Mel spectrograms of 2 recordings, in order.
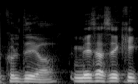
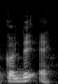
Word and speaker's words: Col des Haies: À Saulcieux, on dit le Col des A. Mais ça s'écrit Col des Haies. Donc oui. Ceux qui ne sont pas du secteur, on leur pardonne de dire le Col des Haies.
